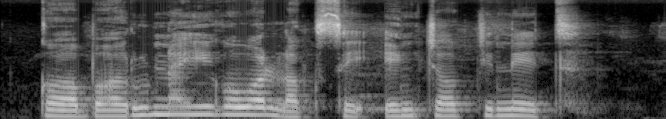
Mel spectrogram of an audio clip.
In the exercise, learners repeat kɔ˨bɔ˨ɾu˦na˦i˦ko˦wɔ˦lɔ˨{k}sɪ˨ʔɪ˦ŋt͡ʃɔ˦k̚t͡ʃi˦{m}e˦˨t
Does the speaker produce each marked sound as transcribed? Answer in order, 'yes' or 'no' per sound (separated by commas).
yes, no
